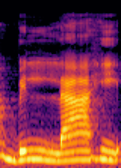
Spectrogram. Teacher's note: அந்த லாம் வந்து இங்கே வந்து என்ன ஓதணும்னா தர்க்கைக்காக தான் ஓதணும், அதாவது மெல்லினமாக ஓதணும். ஏன் அப்படின்னு பார்த்தீங்கன்னா, அதுக்கு அல்லாஹுங்கிற வார்த்தைக்கு முன்னாடி கஸ்ரா பயன்படுத்தப்பட்டிருக்குது.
